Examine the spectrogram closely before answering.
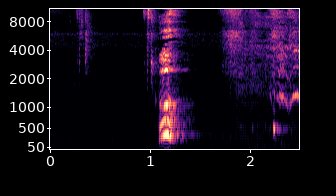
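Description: A bottle cap twists open with a short fizzing hiss.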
